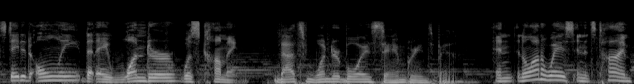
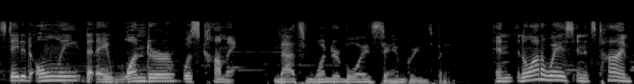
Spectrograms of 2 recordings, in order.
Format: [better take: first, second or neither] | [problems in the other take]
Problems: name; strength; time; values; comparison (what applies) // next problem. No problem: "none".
first | noise reduction (classical method spectral subtraction)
